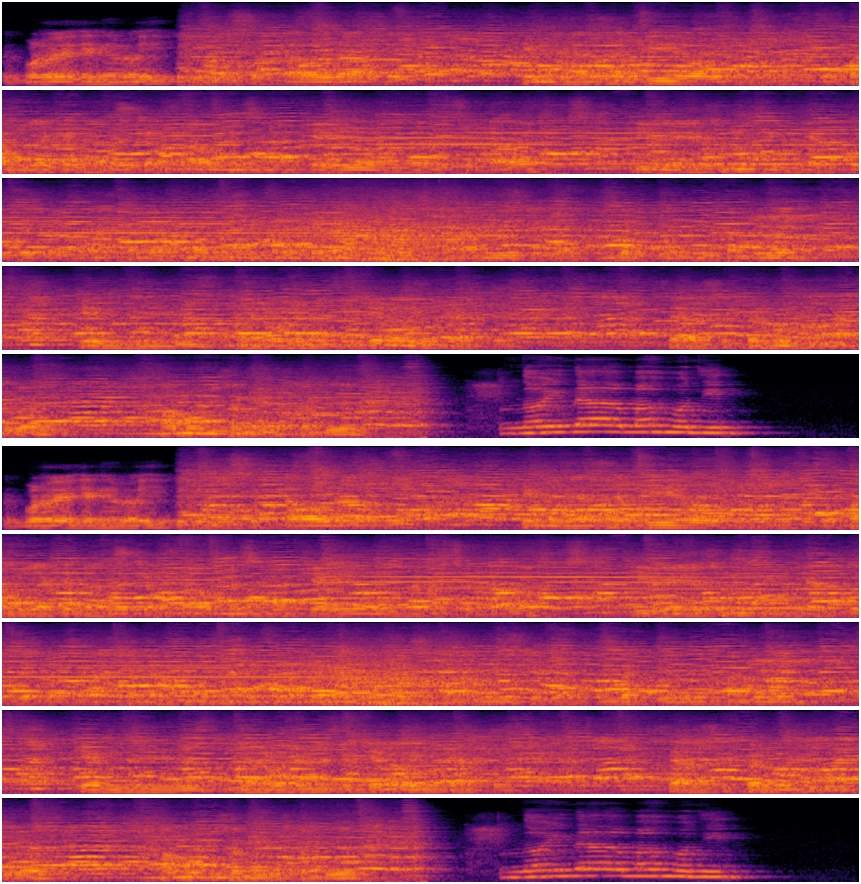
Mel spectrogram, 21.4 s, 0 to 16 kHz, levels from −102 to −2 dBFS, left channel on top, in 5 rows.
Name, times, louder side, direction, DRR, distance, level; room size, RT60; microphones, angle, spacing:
voice 1, 0.0-2.1 2.6-15.4 16.1-17.5 17.9-19.0 19.5-19.6, right 1 dB, 20° right, 0.6 m, -31 dB
sound 1, 0.9-19.2, right 2 dB, 65° right, 0.8 m, -29 dB
Bowed string instrument, 5.7-11.0, right 3 dB, 85° right, 0.5 m, -36 dB
Car passing by, 6.8-16.3 16.7-16.9, left 1 dB, 85° left, 0.8 m, -41 dB
voice 2, 18.2-18.6 19.6-20.8, left 1 dB, 35° left, 0.5 m, -32 dB
2.9 x 2.0 x 2.7 m
head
